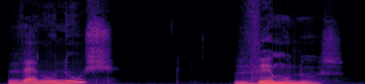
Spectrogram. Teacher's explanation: you're going to drop the S from the end of vemos when you add that nous on the end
